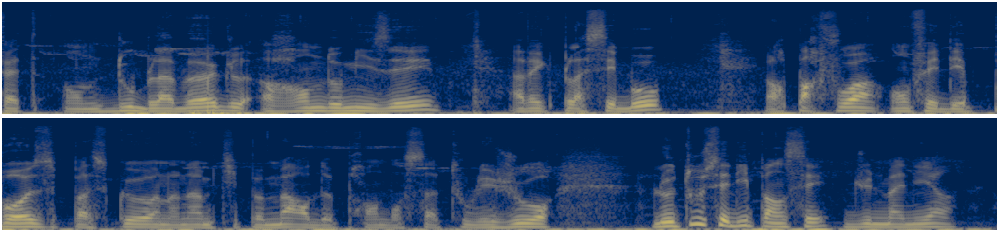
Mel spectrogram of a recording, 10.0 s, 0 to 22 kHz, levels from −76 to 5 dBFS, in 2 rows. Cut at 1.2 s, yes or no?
no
